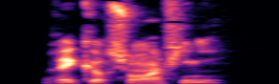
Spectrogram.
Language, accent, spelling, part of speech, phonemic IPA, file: French, France, récursion infinie, noun, /ʁe.kyʁ.sjɔ̃ ɛ̃.fi.ni/, LL-Q150 (fra)-récursion infinie.wav
- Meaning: infinite recursion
